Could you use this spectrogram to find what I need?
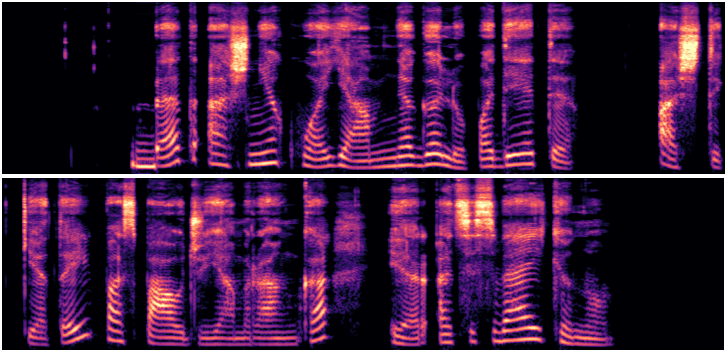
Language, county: Lithuanian, Kaunas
